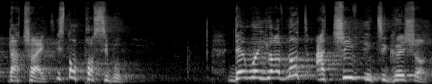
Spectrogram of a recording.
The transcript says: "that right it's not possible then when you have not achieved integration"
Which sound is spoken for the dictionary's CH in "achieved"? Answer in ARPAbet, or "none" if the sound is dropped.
CH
